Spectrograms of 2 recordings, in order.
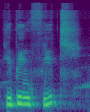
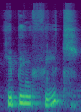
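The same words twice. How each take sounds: The two takes are said the same way.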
